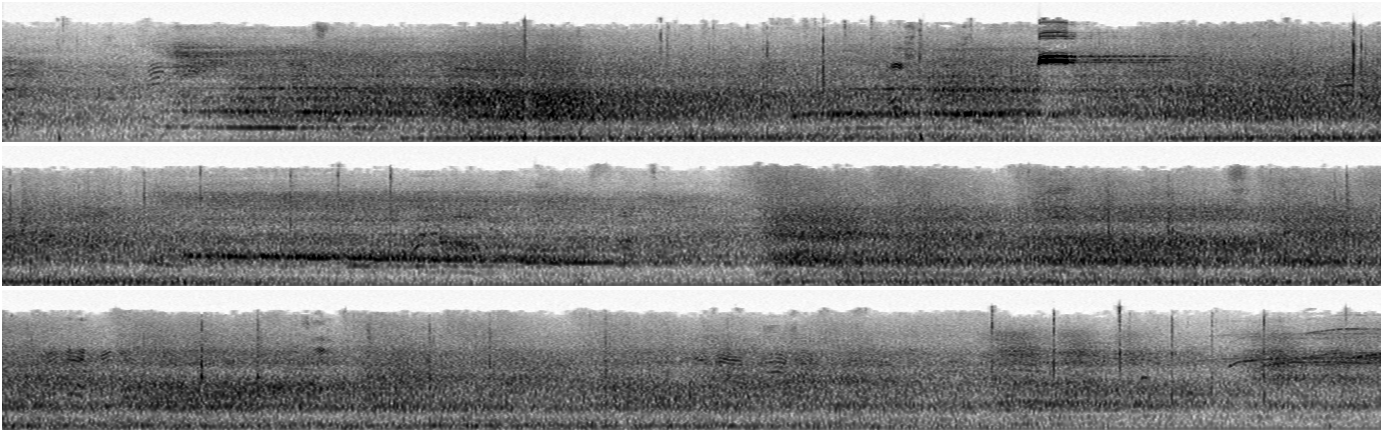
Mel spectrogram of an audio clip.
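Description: A large crowd in a stadium chants and roars.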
